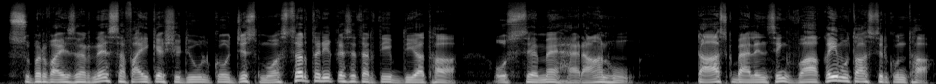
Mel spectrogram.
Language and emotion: Urdu, surprised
